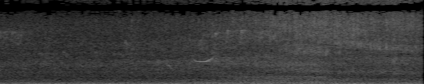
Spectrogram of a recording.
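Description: Steady low outdoor background rumble, with one brief faint chirp about two seconds in.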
